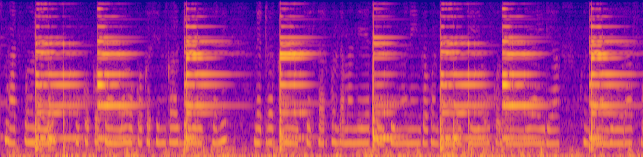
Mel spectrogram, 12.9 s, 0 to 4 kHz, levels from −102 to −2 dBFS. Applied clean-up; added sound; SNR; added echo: none; Thump, thud; -5 dB; reverberation time 0.2 s.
